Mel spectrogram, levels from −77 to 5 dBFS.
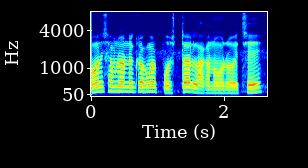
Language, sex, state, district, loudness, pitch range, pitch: Bengali, male, West Bengal, Alipurduar, -18 LUFS, 125-170 Hz, 160 Hz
